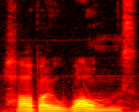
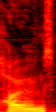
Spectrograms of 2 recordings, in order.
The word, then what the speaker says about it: Harbo Wholmes: If anyone has listened this long, you'll finally found out that it's pronounced Harbo Wholmes, not Holmes, not Whooms, Wholmes.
